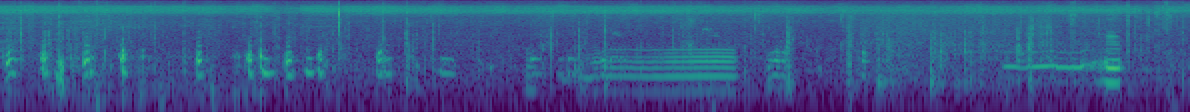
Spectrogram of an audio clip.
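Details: Several chickens feed on salad and vegetables: scattered clucks and pecking taps, then a held, evenly pitched harmonic call lasting under a second, with another brief drawn note near the end.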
